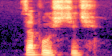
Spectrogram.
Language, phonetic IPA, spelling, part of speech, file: Polish, [zaˈpuɕt͡ɕit͡ɕ], zapuścić, verb, LL-Q809 (pol)-zapuścić.wav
